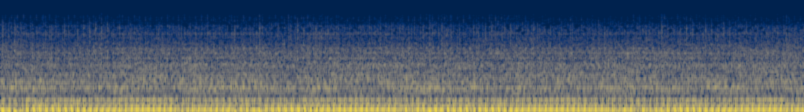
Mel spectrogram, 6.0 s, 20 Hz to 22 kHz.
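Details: 1982 Snapper Comet 8 HP Tecumseh engine, off the tractor, run on choke at full throttle, burning off old fuel with a foul smell: steady high-speed single-cylinder roar, rough slightly uneven beat, won't settle below full throttle; needs more tuning.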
